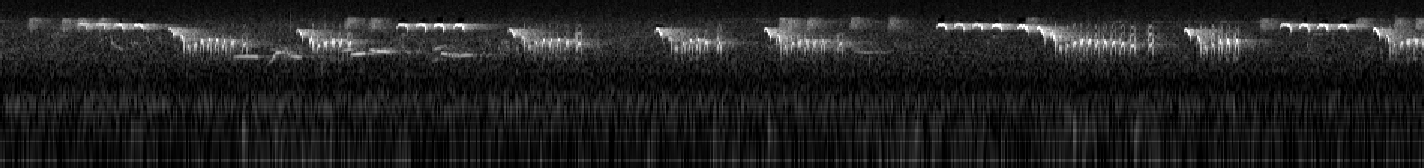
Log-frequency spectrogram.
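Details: European crested tit singing: a steady run of high, thin notes, each phrase dropping into a short rolled, buzzy trill, repeated roughly every second with little pause between phrases.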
